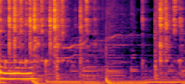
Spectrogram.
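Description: Background music with a steady beat and a bass line.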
